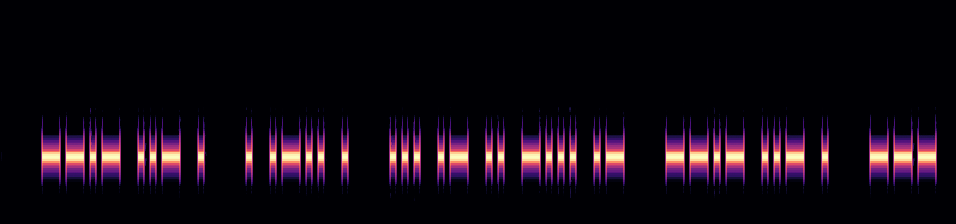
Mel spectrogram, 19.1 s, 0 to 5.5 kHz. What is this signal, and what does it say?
Morse code, heard as a keyed tone, about 10 wpm, 800 Hz. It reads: QUE ELE SAIBA QUE O
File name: portugais texte en clair 2 vitesse 10 mots minutes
